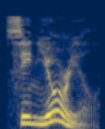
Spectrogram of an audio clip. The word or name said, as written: seignorial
